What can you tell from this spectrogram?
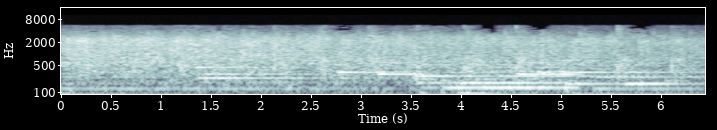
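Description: A crowd claps steadily for several seconds, a dense, even wash of hand claps with faint voices and a low murmur underneath.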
